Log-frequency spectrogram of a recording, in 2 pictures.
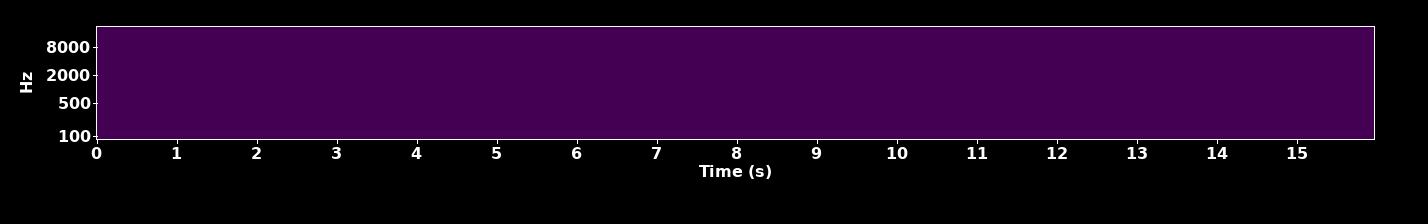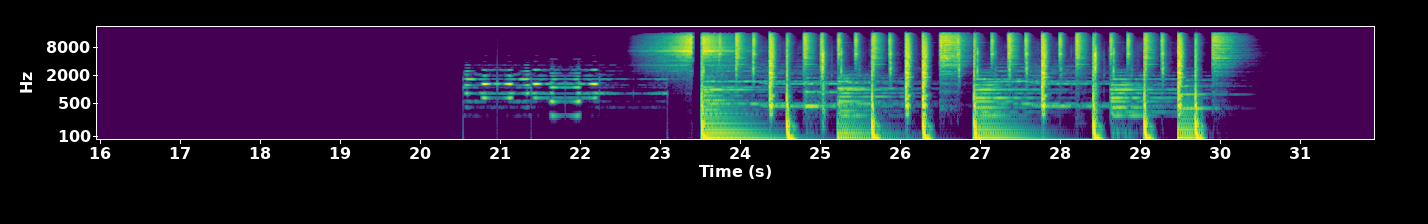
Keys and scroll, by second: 1.1 alt+r, 1.9 alt+r, 6.4 super+f, 7.0 super+f, 10.7 alt+r, 13.1 alt+r, 29.6 space, 30.0 ctrl+b.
